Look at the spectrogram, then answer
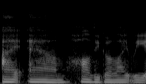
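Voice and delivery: ordinary talk

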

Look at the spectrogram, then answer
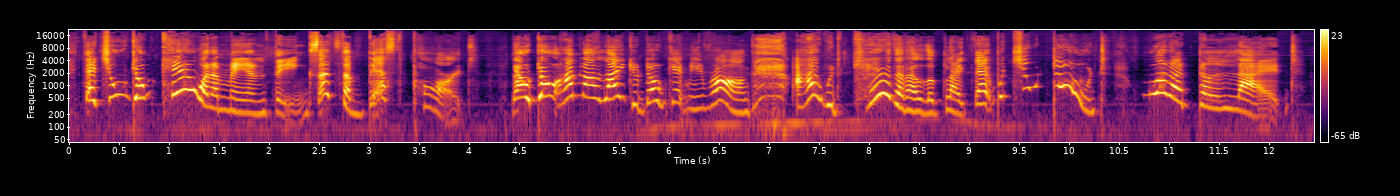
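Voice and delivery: put-on high, loud old granny voice. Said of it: "I'm already wearing a shawl".

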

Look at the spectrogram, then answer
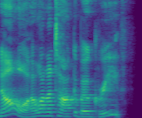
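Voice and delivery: normal talking voice

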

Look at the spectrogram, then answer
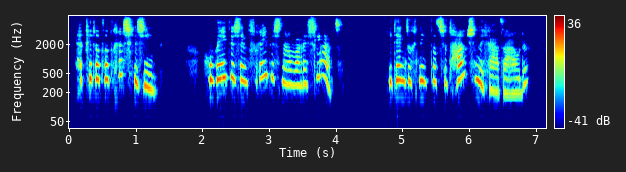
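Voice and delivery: very high, quavering, trembling voice. An aunt asks her husband questions, with a trembling voice. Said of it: "zei tante Petunia met een trillende stem".

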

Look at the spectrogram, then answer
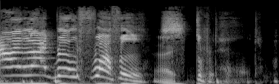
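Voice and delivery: very high, loud cartoon alien voice, swinging wildly. Doing a cartoon character voice, Stitch voice. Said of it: "Don't kill Stitch for me".

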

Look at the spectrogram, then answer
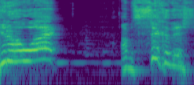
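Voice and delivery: mock yelling. Retelling what another person yelled out: imitating someone yelling. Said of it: "he yelled out".

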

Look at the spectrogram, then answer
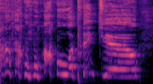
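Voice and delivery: mock laughing through words, very high and slow. Retelling a girl pulled from under a chair after a prank, imitating her laughing. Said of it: "she starts like laughing".

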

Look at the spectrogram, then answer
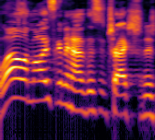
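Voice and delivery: casual, dismissive throwaway tone. Retelling what someone said about his urges: imitating a flippant remark. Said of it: "He sort of flippantly just said".

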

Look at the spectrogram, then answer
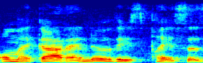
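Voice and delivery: ordinary delivery

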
